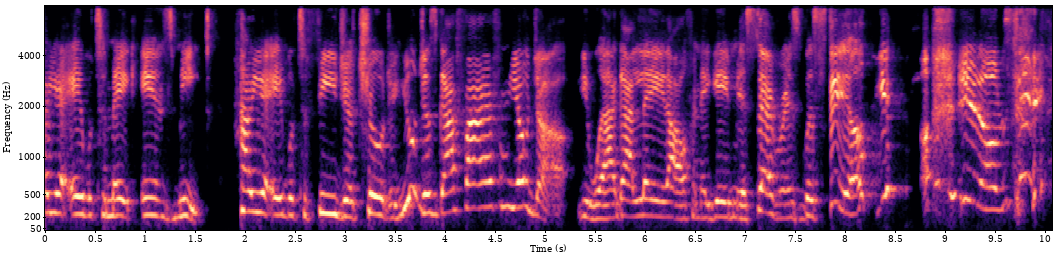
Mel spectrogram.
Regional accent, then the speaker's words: Augusta, Georgia, United States; In Augusta, because I was born and raised in Augusta, right?

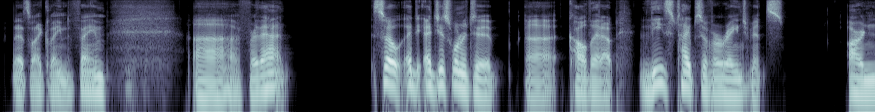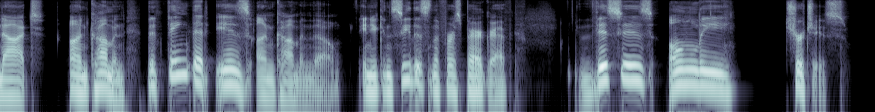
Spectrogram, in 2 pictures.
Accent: Alabama, United States; So as you know, I grew up in Alabama, lived in Alabama for a long time.

